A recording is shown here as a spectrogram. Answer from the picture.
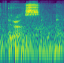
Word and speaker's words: Steinfeld: That's spelled like Jerry Seinfeld with the T, so it's Steinfeld.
